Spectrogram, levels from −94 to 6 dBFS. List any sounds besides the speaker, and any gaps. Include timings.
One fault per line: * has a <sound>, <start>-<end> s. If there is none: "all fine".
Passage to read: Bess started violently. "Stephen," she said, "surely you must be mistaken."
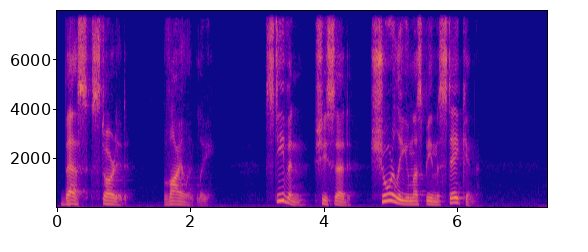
all fine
